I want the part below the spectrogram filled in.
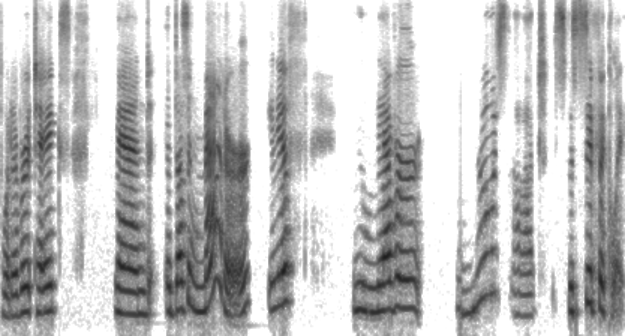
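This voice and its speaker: An older woman speaks in a soothing transatlantic accent with old-Hollywood elegance. Her voice sits a little high. The sound is dry and somewhat dull, as on a video call. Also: no echo. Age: older, 60s or above. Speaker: guest author and presenter. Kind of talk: conversational question-and-answer on a webinar. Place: book-lined room at home, on a video call.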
